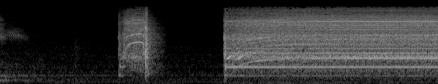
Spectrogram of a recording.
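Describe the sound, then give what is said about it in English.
A power drill gives a short whirring burst, pauses, then starts again and runs steadily at full speed with a loud, high motor whine. No one speaks. “Drill it, baby.”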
